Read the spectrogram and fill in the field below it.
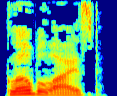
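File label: "globalized", British English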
